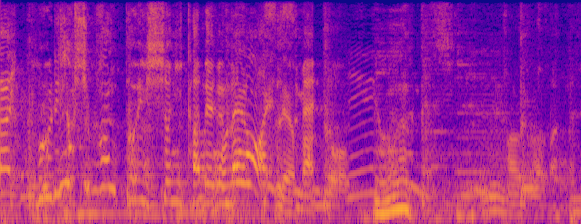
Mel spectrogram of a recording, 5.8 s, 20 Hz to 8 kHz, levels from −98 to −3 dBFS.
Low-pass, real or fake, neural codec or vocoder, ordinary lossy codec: none; fake; codec, 16 kHz, 8 kbps, FunCodec, trained on Chinese and English, 25 frames a second; none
